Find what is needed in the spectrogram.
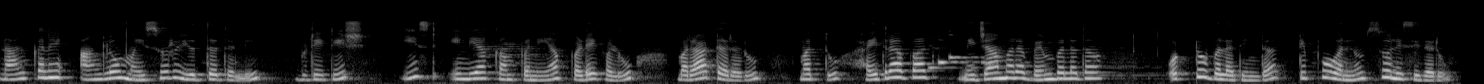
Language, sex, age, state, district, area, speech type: Kannada, female, 30-45, Karnataka, Shimoga, rural, read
